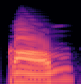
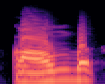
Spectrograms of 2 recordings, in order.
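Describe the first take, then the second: First: The final b sound is silent. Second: The final b sound is pronounced. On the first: The speaker calls it right. "बी को pronounce नहीं करना होता है" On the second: The speaker calls it wrong. "कॉम्ब जैसे शब्द न पढ़ें"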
